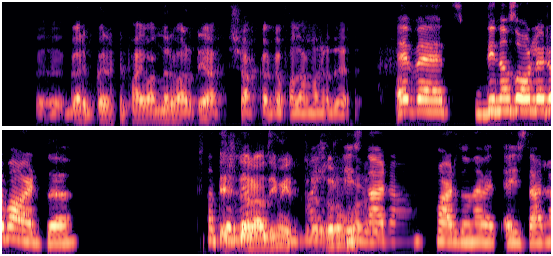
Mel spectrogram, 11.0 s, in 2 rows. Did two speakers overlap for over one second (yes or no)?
yes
